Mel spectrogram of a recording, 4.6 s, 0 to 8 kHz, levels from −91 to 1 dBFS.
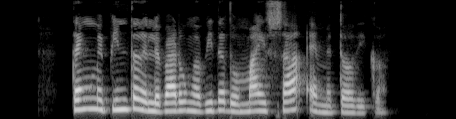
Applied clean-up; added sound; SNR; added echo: none; none; none; none.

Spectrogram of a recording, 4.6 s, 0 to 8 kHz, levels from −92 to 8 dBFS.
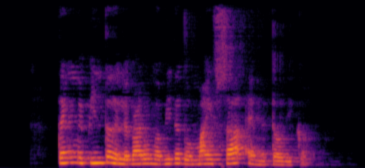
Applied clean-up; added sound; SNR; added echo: none; none; none; reverberation time 0.6 s.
